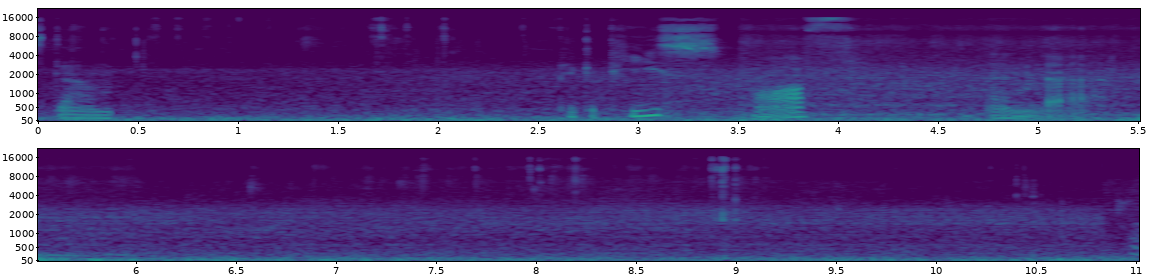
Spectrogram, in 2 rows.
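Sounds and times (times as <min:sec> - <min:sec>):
crunchy bark chewing clicks: 0:06.5 - 0:09.2.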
